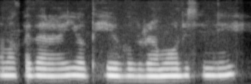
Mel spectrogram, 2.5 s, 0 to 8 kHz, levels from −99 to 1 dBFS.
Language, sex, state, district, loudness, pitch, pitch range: Chakma, female, Tripura, Dhalai, -14 LUFS, 210 Hz, 205-215 Hz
